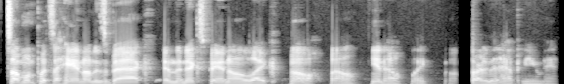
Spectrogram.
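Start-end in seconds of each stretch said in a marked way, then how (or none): 2.9-5.6 softer, lower mumbled sympathy; awkward consolation. Acted. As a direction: mumble it sheepishly. Consoling aside in comic.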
